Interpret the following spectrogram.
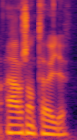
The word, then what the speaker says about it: Argenteuil: Maybe you can try to find the one from Argenteuil. How do you spell that?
